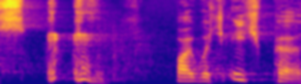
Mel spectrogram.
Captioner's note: clears throat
